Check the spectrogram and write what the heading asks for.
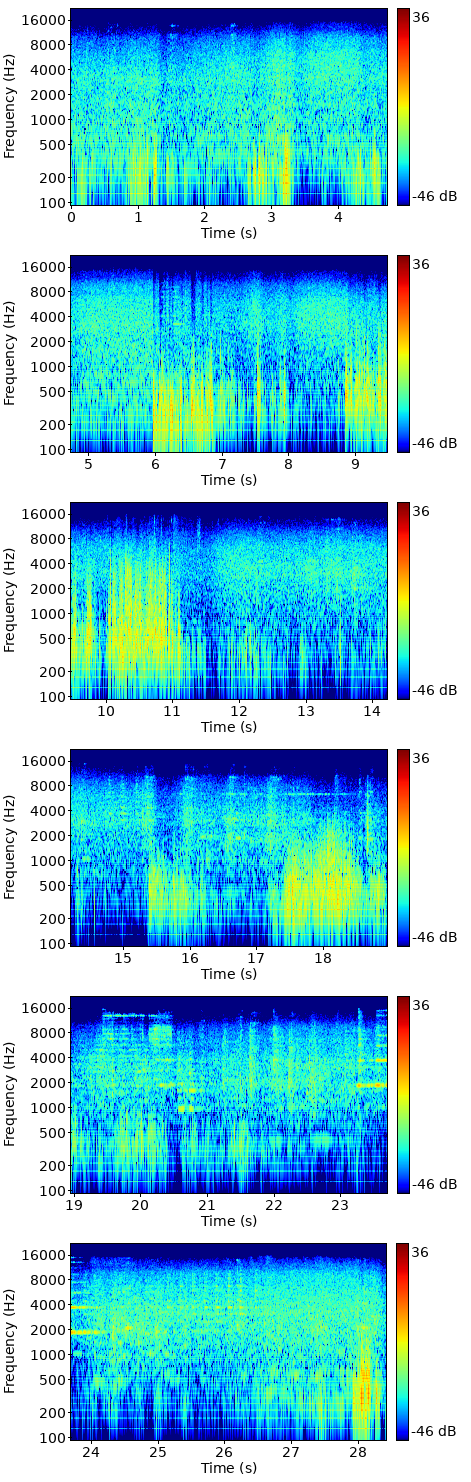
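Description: A train running past at a distance, with its steel wheels rumbling on the rails in several uneven surges that rise and fall. A few faint, brief high-pitched wheel squeals come in the last few seconds.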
